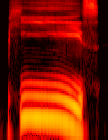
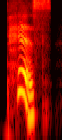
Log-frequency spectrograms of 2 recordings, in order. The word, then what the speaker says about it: peace: It's that stretched out E sound, peace. Exactly. But if you shorten that vowel, if you say piss, you're referring to, urine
